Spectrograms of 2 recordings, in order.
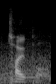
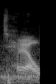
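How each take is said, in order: First: The first syllable has an 'oh' vowel. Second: The first syllable has an 'ow' vowel. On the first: The speaker calls it right. "the correct Kiwi pronunciation is of course Topor" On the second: The speaker calls it wrong. "T A U sort of has a, an ow sound"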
